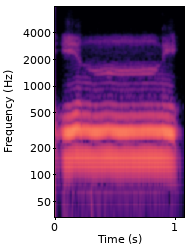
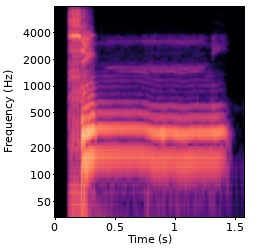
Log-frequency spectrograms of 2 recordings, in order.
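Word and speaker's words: إِنِّي: Ya quaumi inni inni. Setelahnya ada gunah musyaddadah karena ada nun bertasdid. Cara bacanya ditahan sekitar dua ketukan saja. Dan sebabnya sebelum nun bertasjid ada huruf hidup yaitu di Hamzah. Inni inni ni.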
